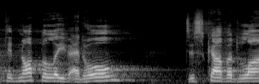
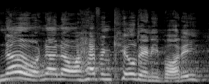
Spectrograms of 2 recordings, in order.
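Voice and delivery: loud, fast, higher mock protest; 8 semitones higher, 7 dB louder than usual. Pastor denying to the barista, loud and fast. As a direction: insist quickly, half laughing.

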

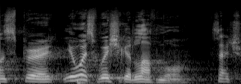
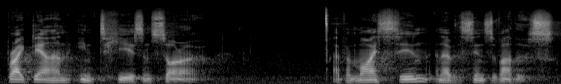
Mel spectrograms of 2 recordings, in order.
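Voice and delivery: sorrowful; 7 semitones lower, 7 dB quieter than usual. Real, not acted. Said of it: "I've just had to walk away".

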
